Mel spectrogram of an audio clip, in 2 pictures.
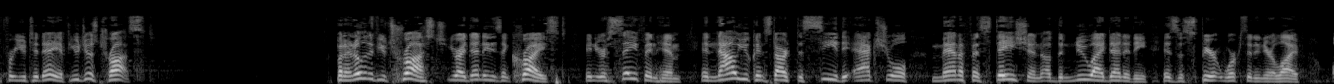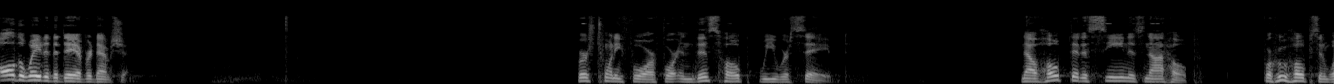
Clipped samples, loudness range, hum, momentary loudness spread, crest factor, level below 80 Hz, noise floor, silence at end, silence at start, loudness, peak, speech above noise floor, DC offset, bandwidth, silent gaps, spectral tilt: under 0.1%; 12 LU; none; 12 LU; 24 dB; -66 dBFS; -83 dBFS; 0 s; 0.05 s; -26 LUFS; -4 dBFS; 57 dB; under 0.1%; 10.5 kHz; none; -4 dB/octave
